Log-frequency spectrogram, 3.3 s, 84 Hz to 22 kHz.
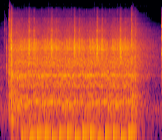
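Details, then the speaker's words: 1959 Chevrolet Biscayne with the 235 six, unrun for about 40 years, spark confirmed: the starter churns evenly at about three pulses a second but it never fires. Flooding is suspected; compression is low. "With choke? Probably flooded. Without choke, wide open. Double checking spark. Still got spark."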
